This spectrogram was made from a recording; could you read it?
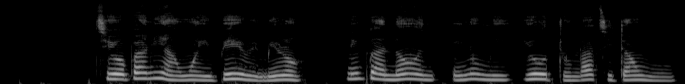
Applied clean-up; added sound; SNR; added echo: neural mask model DeepFilterNet 3.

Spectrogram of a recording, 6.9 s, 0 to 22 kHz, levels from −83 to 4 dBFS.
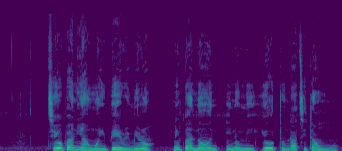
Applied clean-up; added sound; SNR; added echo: none; none; none; none.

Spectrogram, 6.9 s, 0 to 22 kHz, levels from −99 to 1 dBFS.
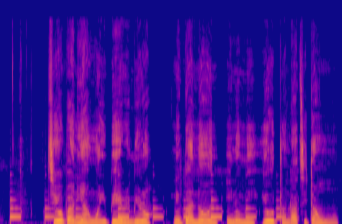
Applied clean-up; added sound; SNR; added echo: classical method spectral subtraction.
